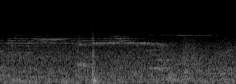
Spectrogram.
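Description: Road traffic noise with a faint high-pitched whine, and a single light knock about a second in.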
